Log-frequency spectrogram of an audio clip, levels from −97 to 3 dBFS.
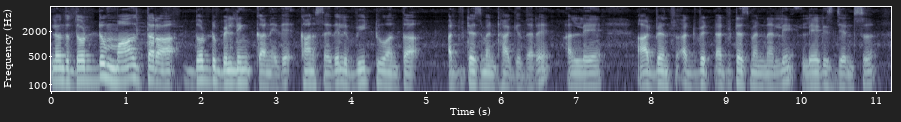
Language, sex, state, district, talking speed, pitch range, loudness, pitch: Kannada, male, Karnataka, Bellary, 135 wpm, 95-115 Hz, -25 LUFS, 105 Hz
